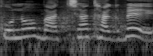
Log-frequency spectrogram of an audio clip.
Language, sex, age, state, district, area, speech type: Bengali, female, 18-30, West Bengal, Kolkata, urban, read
